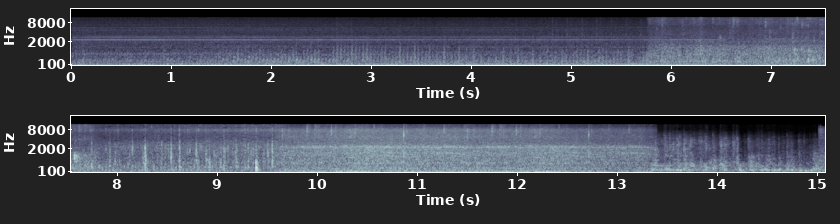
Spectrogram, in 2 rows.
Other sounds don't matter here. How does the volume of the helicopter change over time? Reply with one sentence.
The volume of the helicopter stays about the same.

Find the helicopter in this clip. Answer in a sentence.
The helicopter can be heard from 0.0 to 12.4 s.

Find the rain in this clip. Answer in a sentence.
The rain can be heard from 5.8 to 15.0 s.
